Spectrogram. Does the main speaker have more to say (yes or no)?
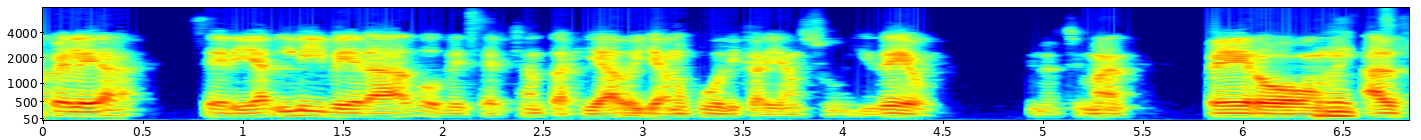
yes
